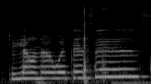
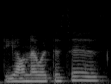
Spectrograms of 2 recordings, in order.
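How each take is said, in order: First: Much higher silly voice, then a high sigh; squeaky put-on voice. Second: Said in the usual way. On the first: Teasing her viewers, repeating the question in a squeaky voice. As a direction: ask again in a squeaky cartoon voice.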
